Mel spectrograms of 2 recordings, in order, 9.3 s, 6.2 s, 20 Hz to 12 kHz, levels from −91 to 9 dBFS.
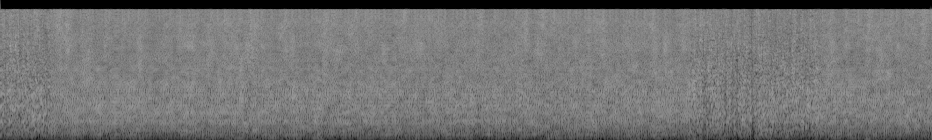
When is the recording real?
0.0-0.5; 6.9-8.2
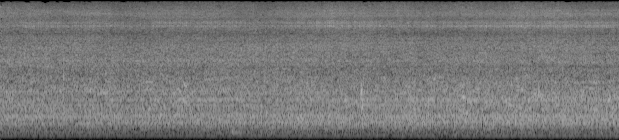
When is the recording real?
0.0-2.1; 5.2-6.2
